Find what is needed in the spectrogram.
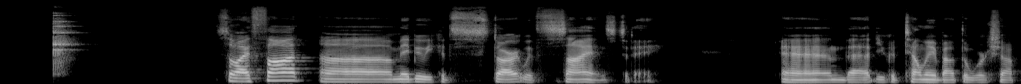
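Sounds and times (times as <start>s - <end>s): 
glasses clinking in a toast: 0.6s - 0.9s
speech: 2.2s - 6.6s, 7.8s - 10.1s.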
